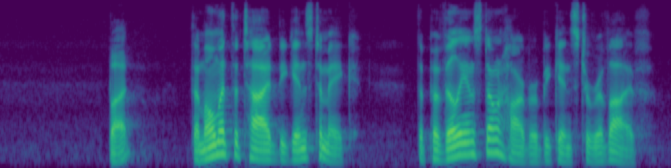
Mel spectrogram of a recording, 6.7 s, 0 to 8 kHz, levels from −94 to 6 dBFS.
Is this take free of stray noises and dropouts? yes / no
yes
